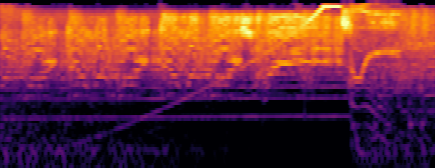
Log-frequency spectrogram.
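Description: A loud, dense rocket engine roar at main engine start during a launch countdown, with a steady hum and a rising whistling sweep that climbs sharply in pitch, then cuts to a descending whoosh near the end.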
